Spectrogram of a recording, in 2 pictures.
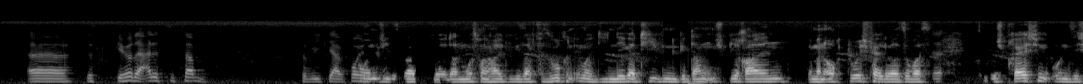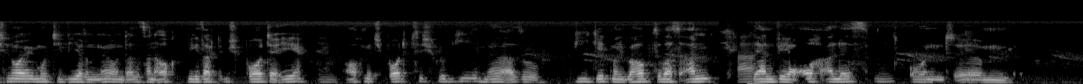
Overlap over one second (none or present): none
